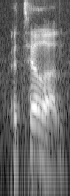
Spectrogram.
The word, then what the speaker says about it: Attilan: Is it at, how do you say it? Attilan? Attilan. Attilan.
